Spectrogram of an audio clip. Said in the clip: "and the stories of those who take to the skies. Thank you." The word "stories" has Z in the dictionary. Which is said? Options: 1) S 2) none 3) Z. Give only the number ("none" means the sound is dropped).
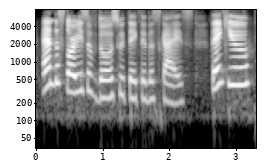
1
